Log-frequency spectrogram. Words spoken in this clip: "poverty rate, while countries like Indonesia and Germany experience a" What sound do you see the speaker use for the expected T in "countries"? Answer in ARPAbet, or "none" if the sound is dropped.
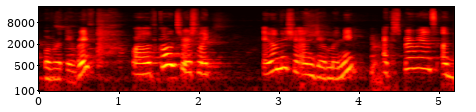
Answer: S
